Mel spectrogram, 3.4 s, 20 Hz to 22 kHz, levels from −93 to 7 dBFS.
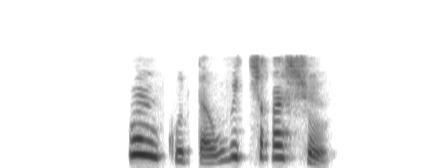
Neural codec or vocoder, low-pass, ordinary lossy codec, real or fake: codec, 16 kHz, 4 kbps, X-Codec, WavLM features, trained on Multilingual LibriSpeech; 5.4 kHz; AAC, 48 kbps; fake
